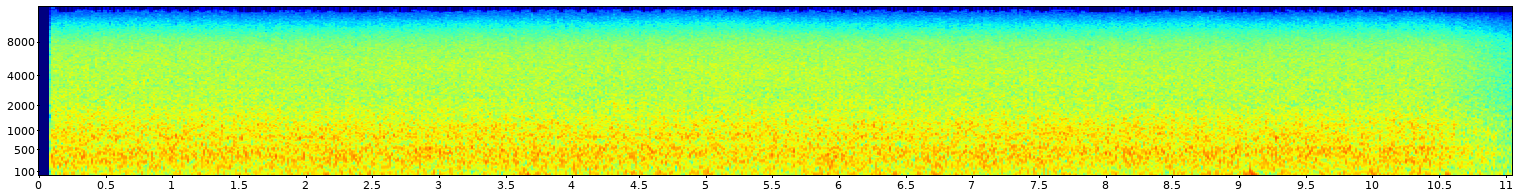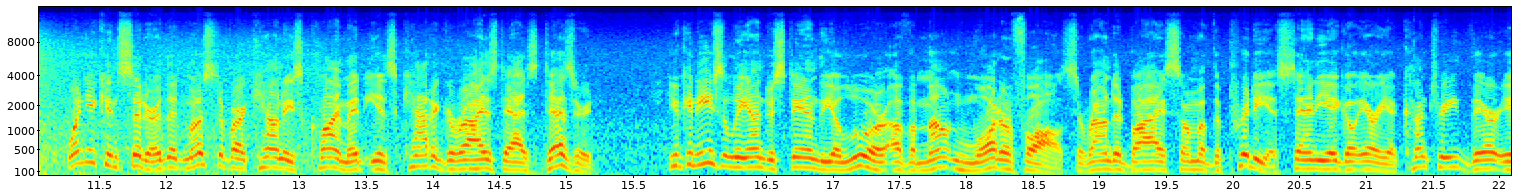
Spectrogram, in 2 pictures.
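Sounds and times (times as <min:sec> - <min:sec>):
waterfall rushing: 0:00.1 - 0:14.9.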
